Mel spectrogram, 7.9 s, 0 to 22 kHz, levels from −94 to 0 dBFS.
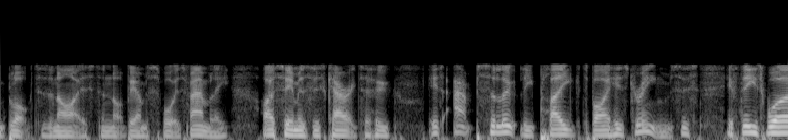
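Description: No technical faults are audible.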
